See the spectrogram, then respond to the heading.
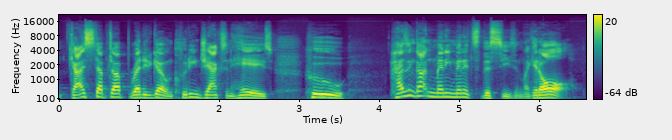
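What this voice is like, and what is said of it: Hoarse, strained voice. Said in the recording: “I'm like really losing my voice.”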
